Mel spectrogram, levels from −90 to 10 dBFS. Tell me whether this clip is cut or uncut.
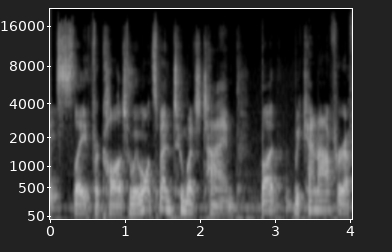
cut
